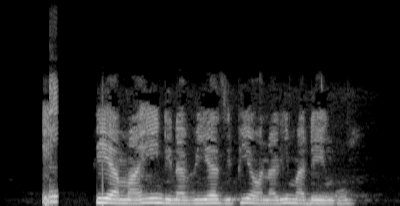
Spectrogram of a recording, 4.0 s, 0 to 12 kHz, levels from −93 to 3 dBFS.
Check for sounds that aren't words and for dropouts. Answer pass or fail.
fail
